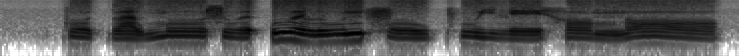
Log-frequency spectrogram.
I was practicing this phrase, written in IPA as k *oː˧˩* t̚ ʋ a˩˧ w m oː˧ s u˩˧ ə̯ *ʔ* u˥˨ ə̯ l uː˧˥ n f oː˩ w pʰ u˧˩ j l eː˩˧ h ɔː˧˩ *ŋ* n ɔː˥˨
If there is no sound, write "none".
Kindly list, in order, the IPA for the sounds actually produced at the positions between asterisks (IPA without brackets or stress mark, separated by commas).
oː˧˩, ʔ, ŋ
